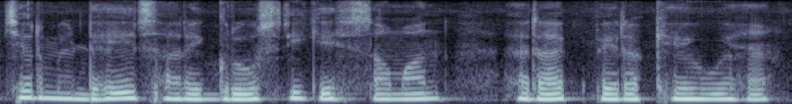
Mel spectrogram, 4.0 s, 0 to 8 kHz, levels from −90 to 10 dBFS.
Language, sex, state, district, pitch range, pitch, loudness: Hindi, male, Arunachal Pradesh, Lower Dibang Valley, 150-165 Hz, 155 Hz, -13 LUFS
